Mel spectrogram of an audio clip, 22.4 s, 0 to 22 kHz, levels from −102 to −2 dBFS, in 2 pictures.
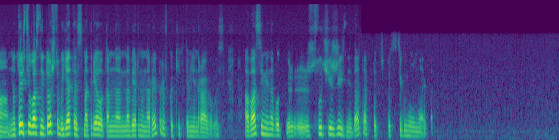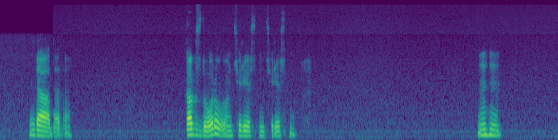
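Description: At 7.17 s, just after "случай из жизни да", the call bitrate drops: the link's bandwidth estimate fell and the encoder was pushed to spend far fewer bits, which fits a fall from 48 kbps to about 14 kbps. The speech is coded more coarsely and its top end is cut from 20 kHz to 8 kHz, so it turns muffled and grainy. It stays at its worst for about 4.8 s and recovers by 13.25 s.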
